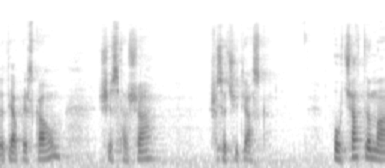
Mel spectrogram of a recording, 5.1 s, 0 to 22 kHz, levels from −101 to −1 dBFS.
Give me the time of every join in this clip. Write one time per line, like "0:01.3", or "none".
0:01.6
0:02.9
